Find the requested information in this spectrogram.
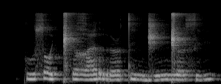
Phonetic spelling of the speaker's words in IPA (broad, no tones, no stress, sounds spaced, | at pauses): k u s ɔ y̯ ǁʰ ɪ ʁ æ r ə˞ t i n d͡ʒ ɪ ŋ͡ǁ ə˞ s i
